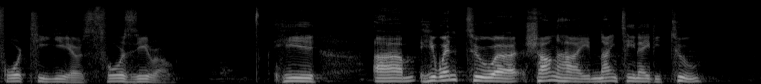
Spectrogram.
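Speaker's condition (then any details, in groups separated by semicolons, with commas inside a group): No condition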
